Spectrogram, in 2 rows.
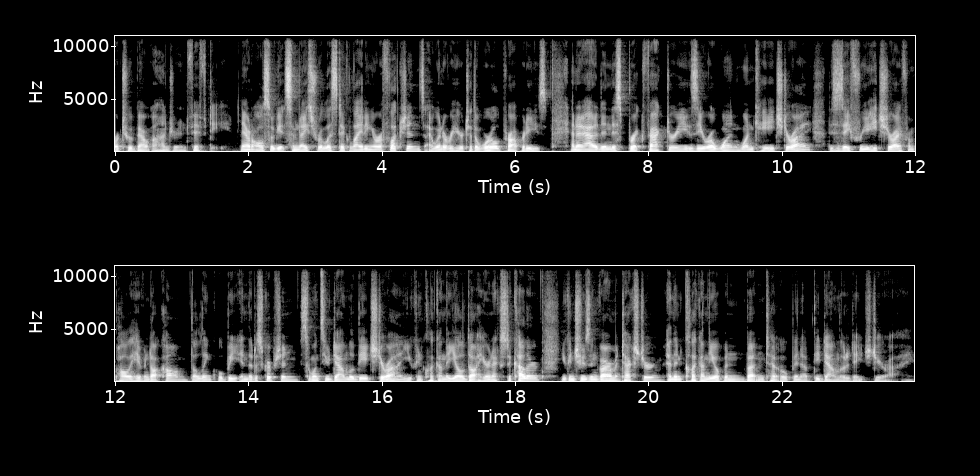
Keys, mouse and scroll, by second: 0.3-1.1 middle drag, 1.7 h, 1.8 KP_0, 1.8 a, 6.7-8.1 drag, 11.2 click, 17.8-20.0 drag.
